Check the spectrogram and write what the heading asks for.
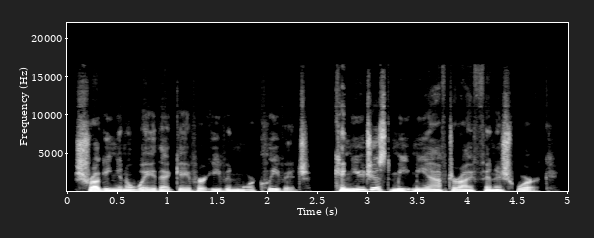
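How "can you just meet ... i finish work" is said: ordinary delivery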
